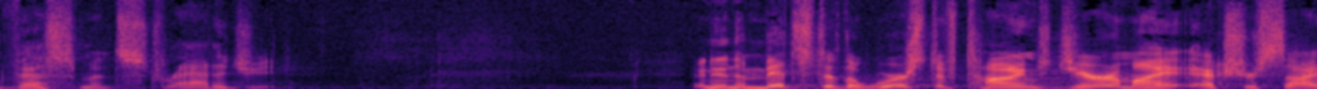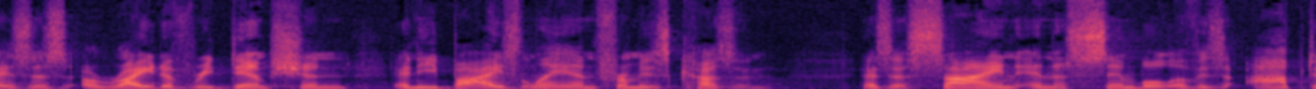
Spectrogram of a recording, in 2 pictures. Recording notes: was delivered during the Traditional Worship service.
